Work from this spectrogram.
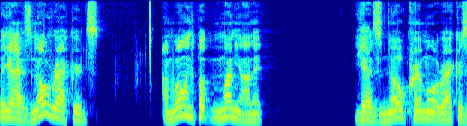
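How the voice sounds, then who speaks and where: With an American accent and a dark, mellow tone, a man speaks at a moderate pace with lively intonation in a very clean recording with a silent background. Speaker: political commentator. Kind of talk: news reaction commentary. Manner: loud; animated.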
